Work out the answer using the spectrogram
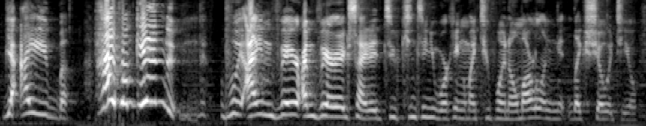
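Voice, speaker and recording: Her voice on the high side and a bit bright, a young woman livestreams and chats casually with her viewers, with lively intonation and a brisk pace. She giggles, seems scatterbrained, and hops from topic to topic.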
